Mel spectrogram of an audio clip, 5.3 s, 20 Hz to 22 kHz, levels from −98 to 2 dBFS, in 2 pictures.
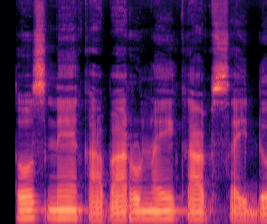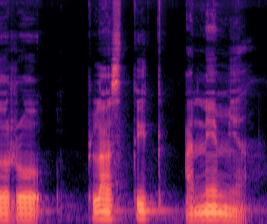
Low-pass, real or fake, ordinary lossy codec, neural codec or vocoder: none; real; none; none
